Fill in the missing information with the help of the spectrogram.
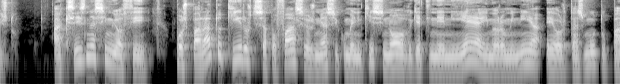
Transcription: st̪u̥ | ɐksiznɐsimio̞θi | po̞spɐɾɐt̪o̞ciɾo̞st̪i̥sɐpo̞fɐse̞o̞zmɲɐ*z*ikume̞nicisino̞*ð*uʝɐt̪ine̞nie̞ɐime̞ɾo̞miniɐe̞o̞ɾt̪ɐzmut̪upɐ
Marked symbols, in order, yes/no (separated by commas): no, yes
